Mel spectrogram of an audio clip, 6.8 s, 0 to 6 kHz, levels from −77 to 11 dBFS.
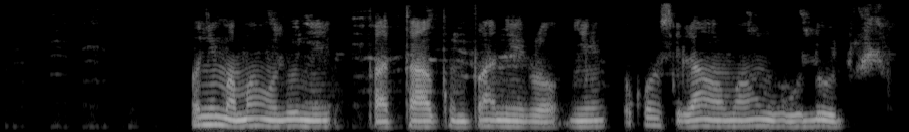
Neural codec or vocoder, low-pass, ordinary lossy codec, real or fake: none; 5.4 kHz; Opus, 64 kbps; real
